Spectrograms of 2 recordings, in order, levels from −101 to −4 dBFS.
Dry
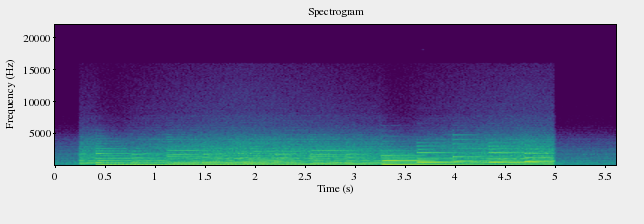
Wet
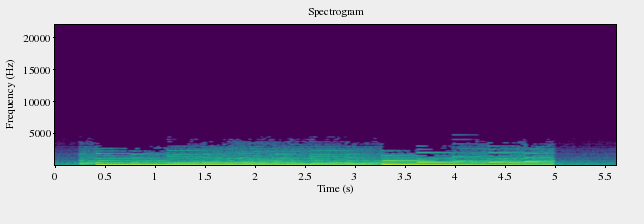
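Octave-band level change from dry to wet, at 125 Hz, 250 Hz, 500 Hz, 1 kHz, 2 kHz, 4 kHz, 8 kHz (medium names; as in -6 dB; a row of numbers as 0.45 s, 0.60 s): +7.5 dB, +1.0 dB, -3.5 dB, -7.0 dB, -12.0 dB, under -15 dB, no reading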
